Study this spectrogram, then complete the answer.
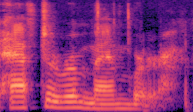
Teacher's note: first syllable is unstressed there. So, guess what we're going to do? Turn it into a schwa.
